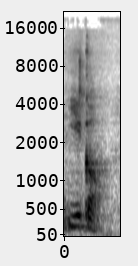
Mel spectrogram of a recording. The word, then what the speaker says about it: ego: 我们还和朋友有过一些小小的讨论，它到底是单独分开念字母 e g o 呢，还是念 ego？官方给我们解读一下，到底怎么读它会更合适呢？ – 正规来说还是读 ego，然后它是来自于拉丁语，然后它是在英语里面其实是我的意思。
